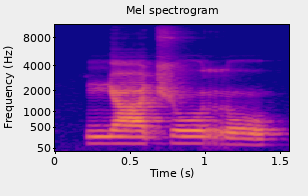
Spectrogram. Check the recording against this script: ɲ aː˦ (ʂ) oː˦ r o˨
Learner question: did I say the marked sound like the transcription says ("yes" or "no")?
no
